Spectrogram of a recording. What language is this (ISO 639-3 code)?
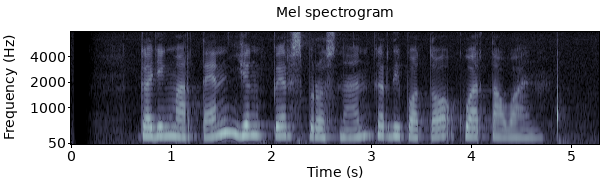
sun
